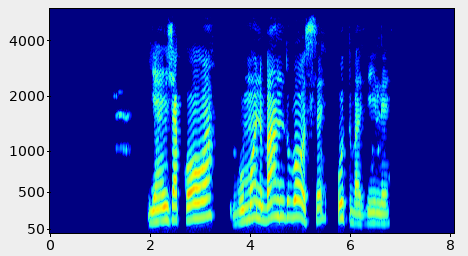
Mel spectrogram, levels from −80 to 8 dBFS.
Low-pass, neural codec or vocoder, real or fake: 5.4 kHz; vocoder, 44.1 kHz, 128 mel bands every 256 samples, BigVGAN v2; fake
